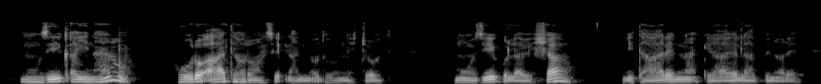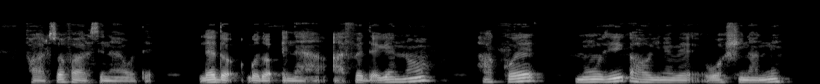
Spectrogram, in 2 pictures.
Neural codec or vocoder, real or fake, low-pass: none; real; 7.2 kHz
